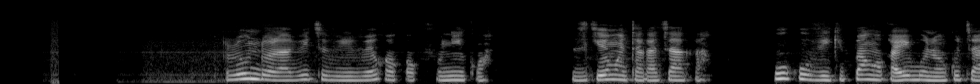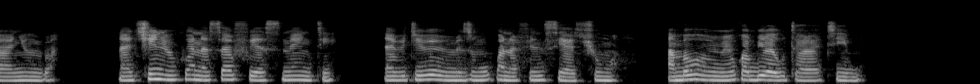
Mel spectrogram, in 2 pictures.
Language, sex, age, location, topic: Swahili, female, 18-24, Dar es Salaam, government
